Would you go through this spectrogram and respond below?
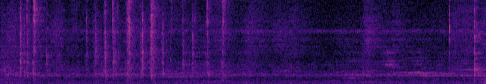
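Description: Quick bursts of keystrokes on a computer keyboard, clicky and fairly close, tapping in irregular runs over a low steady background hum.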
